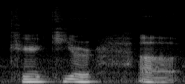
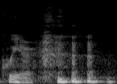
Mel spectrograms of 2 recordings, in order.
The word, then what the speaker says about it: Cuir: I saw Sebastian Zara try to pronounce, teach us how to say Cuir. It's not queer.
